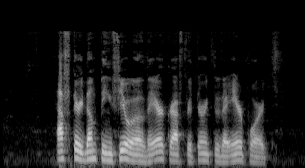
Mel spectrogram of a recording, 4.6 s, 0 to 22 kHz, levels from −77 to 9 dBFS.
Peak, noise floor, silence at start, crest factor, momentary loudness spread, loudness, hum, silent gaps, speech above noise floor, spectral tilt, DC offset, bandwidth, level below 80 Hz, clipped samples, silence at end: 0 dBFS; -60 dBFS; 0.85 s; 18 dB; 10 LU; -17 LUFS; none; none; 44 dB; -6.5 dB/octave; under 0.1%; 11.5 kHz; -52 dBFS; under 0.1%; 0.6 s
